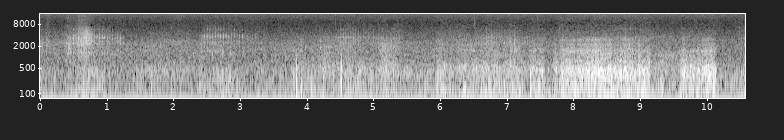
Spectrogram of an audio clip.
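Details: Black cat Peppa, female, purrs in a rhythmic low drone of fast regular pulses, with brief taps and rustling and a louder swell near the end.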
